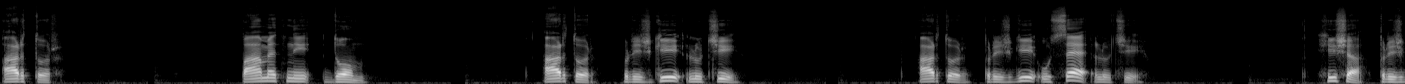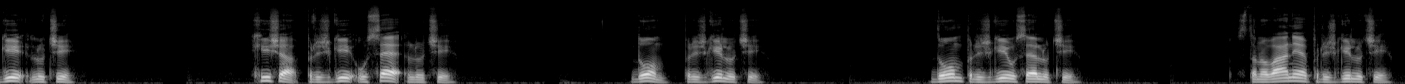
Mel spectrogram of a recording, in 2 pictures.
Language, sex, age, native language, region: Slovenian, male, 18-29, Slovenian, Central Slovenia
